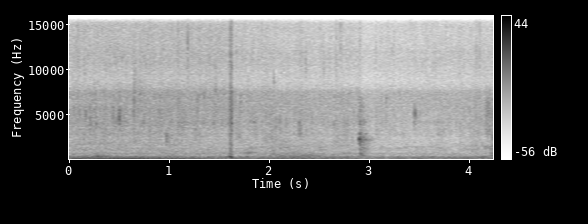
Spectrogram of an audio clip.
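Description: Tomato, green chilli and ginger paste sizzling in hot oil in a frying pan as a little water is poured in from a mixer jar, with a light knock about a second and a half in.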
